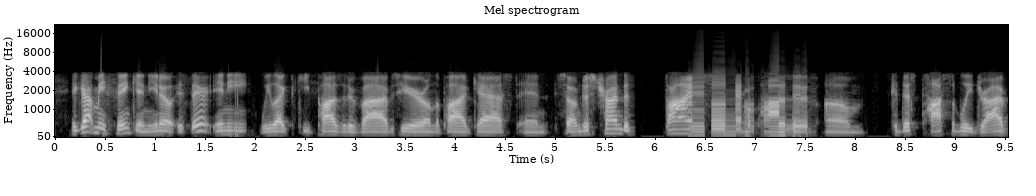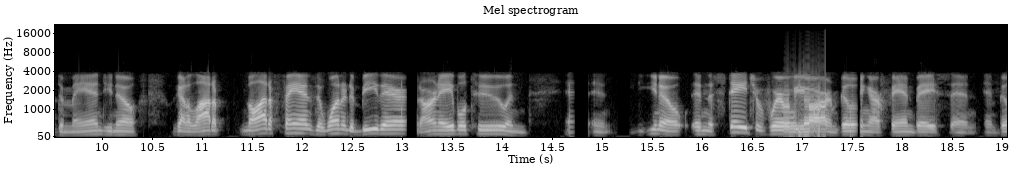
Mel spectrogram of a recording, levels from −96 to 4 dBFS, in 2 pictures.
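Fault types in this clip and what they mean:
Packet loss with pitch repetition: Chunks of audio went missing, and the receiver covered each gap by looping the last pitch period before fading it down. There are six spots: 1.75, 5.75 s (right after "so I'm just trying"), 10.41, 12.99 s (between "that wanted to be" and "aren't able to"), 14.67 and 17.48 s. They range from about 50 to 190 ms lost. The short ones come across as a brief held buzz, and the longer ones sag toward silence before the audio cross-fades back in.
Robotic sound from repeated short buffers: From 6.33 to 7.64 s and again from 16.82 to 17.23 s, right after "in the stage of", the sound turns into a stiff, metallic buzz locked at 100 Hz that still loosely tracks the talking. The likely cause is fresh audio arriving too slowly, so a tiny buffer gets replayed over and over. A 100 Hz lock fits a 10 ms chunk being looped, with most of the real audio in those stretches skipped.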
